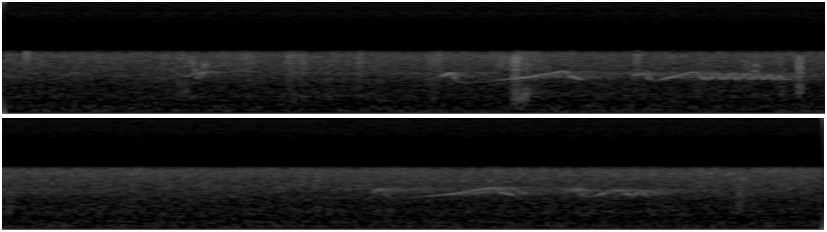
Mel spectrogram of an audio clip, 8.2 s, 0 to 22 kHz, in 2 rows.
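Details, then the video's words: Side-striped jackal calling at 02:27 on 15 September 2018 beside Gowrie dam waterhole, Djuma Game Reserve, Sabi Sand, South Africa; two bursts of rising, wavering mid-pitched notes against steady background hiss. "Side-striped Jackal calling audio"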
